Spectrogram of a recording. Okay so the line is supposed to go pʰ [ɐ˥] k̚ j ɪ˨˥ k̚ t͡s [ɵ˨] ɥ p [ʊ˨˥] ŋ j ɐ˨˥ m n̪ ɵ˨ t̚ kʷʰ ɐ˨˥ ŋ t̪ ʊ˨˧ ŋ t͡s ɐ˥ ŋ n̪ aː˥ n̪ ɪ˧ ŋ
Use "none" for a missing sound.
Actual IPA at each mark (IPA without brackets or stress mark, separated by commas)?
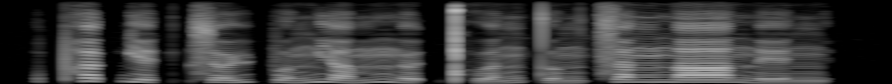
ɐ˥, ɵ˨˥, ʊ˨˥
